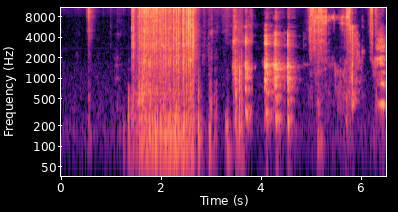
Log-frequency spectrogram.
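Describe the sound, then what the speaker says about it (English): A tarot deck is riffled in a long, crisp burst, followed by several shorter shuffling and tapping bursts, close up with no talking. "let me just give this deck a quick shuffle"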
